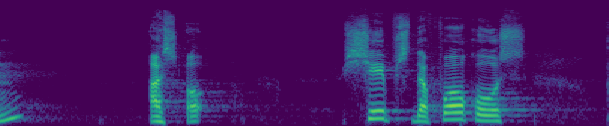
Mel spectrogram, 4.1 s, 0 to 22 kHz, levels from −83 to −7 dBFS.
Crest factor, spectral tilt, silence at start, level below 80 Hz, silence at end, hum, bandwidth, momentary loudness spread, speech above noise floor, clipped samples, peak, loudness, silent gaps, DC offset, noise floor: 26 dB; -4 dB/octave; 0 s; -80 dBFS; 0.55 s; none; 16.5 kHz; 14 LU; 47 dB; under 0.1%; -8 dBFS; -30 LUFS; none; under 0.1%; -76 dBFS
